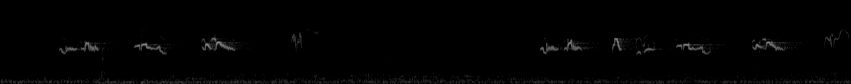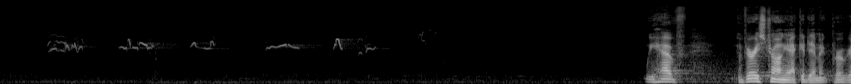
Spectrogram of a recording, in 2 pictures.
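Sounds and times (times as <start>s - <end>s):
bird chirping: 0.6s - 3.4s, 5.3s - 13.2s.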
